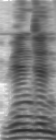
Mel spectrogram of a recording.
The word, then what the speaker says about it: व्यंजन: हम इसकी बात करें व्यंजन की, तो देखिए क्या होता है कि व्यंजन के लिए व्यंजन, इसका प्रोनाउंसिएशन य में किया जाता है, न्य, व्यंजन व्यंजन, ये इस तरह से चलता है।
